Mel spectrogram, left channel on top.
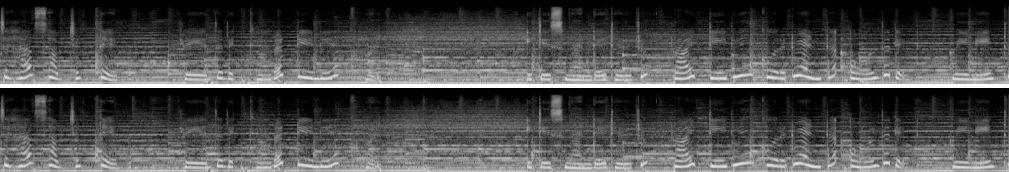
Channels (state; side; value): normal; both; correlation 0.89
